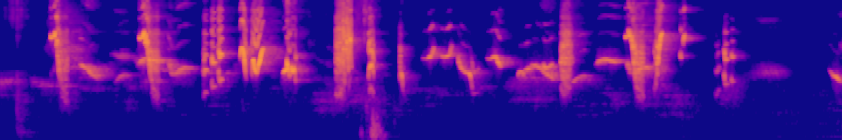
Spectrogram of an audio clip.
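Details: White-rumped shama singing a lure song to provoke other birds: a dense, varied stream of sharp chips, quick slurred whistles and warbled phrases over eight seconds, with one brief low thump midway.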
